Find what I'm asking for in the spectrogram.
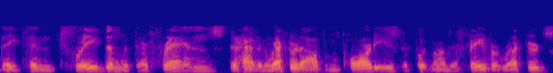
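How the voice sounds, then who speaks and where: A man talks at a moderate pace. His voice is fairly high in pitch. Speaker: sports collectibles dealer. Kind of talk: interview. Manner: quiet.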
